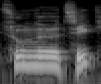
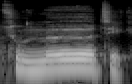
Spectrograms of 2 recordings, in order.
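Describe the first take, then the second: First: The vowel change is slight and moderate. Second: The vowel change is strongly exaggerated. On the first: The speaker calls it right. "il y a quand même Zumötzig" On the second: The speaker calls it wrong. "c'est pas Zumötzig. Non, là, ce serait trop"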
